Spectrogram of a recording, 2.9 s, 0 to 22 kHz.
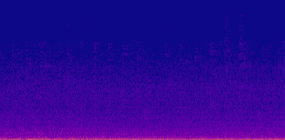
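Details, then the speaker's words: Ram truck with check engine light revved under load, possibly power-braked: deep V8 rumble with uneven, lumpy beat from misfiring cylinder six plus an exhaust leak, likely broken manifold bolts; suspected, not confirmed. "and also has an exhaust leaks too most likely the the manifold bolts broke you hear it"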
